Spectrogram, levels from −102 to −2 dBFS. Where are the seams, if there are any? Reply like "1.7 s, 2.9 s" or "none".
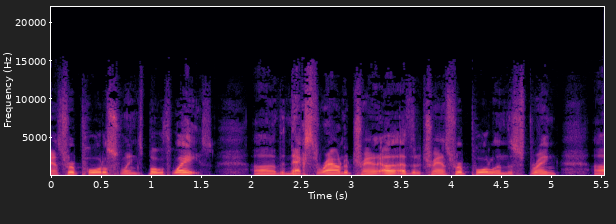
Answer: none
